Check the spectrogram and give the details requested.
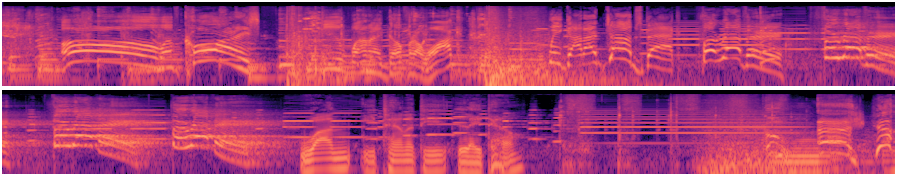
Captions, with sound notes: Oh, of course, you want to go for a walk? We got our jobs back, forever. [echoing] Forever. Forever. Forever. Ooh, uh, no... [chuckles]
